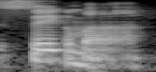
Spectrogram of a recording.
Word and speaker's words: sigma: So now what I want to do is this symbol, I want to explain, here's how you pronounce it, sigma.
